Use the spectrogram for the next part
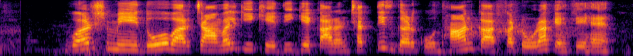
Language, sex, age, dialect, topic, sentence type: Hindi, female, 41-45, Marwari Dhudhari, agriculture, statement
